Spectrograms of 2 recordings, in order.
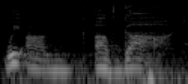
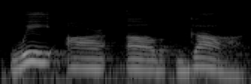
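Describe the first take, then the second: First: It is said at normal speed. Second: It is said slowly.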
